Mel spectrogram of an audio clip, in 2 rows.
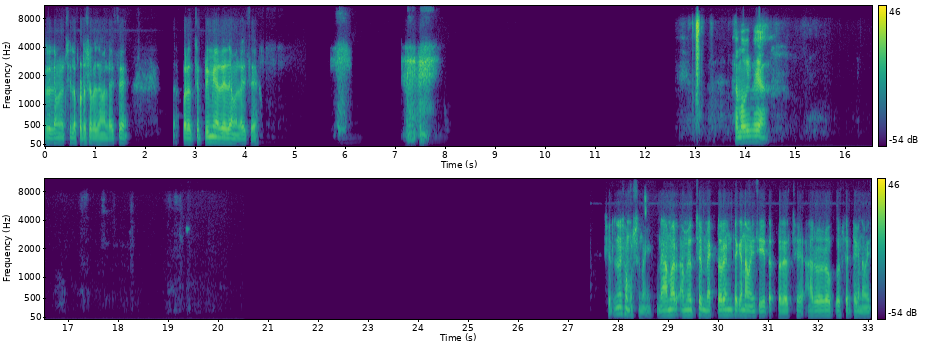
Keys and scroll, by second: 0.4 Return, 12.6 ctrl+a, 13.1 ctrl+c, 17.8 ctrl+v, 18.4 Return.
